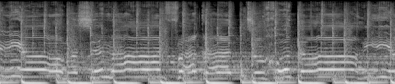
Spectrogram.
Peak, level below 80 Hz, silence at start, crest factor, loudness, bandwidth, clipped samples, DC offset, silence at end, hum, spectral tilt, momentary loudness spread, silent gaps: 0 dBFS; -16 dBFS; 0 s; 10 dB; -12 LUFS; over 20 kHz; under 0.1%; under 0.1%; 0 s; none; -4 dB/octave; 2 LU; none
